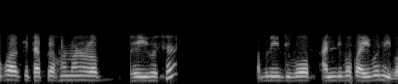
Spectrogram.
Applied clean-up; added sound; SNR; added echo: none; none; none; none.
